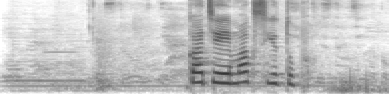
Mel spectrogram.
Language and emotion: Russian, neutral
